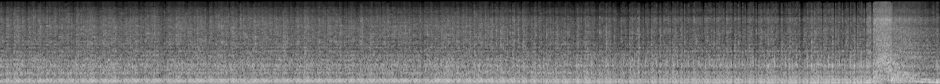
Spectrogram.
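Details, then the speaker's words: Eight-turbo V8 Mustang on first start after only an exhaust change, wastegate flappers open so exhaust bypasses the turbos, recorded in a closed garage: deep, even V8 burble at steady idle with one sharp pop or backfire near the end; running fine. "Dude, that sounds different than anything I've ever heard ever. Way different than the 4-turbo Honda. Yeah, that sounds like it's angry."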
